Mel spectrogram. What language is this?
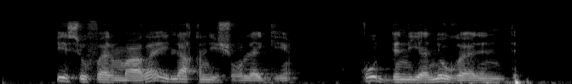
Kabyle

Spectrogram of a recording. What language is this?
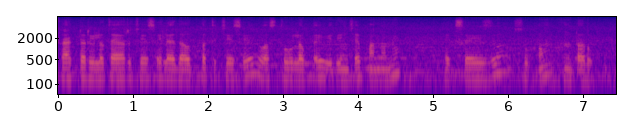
Telugu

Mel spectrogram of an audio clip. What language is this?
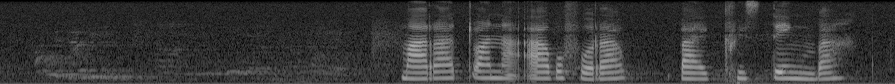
Northern Sotho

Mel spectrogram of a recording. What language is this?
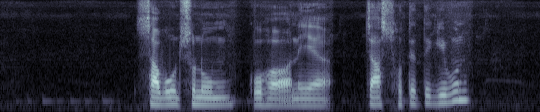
Santali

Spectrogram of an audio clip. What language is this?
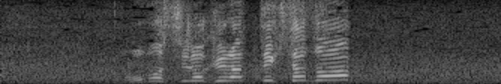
Japanese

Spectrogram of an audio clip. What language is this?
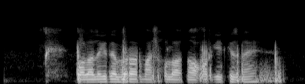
Uzbek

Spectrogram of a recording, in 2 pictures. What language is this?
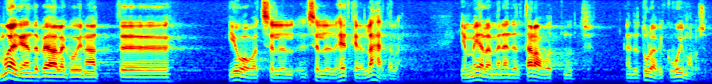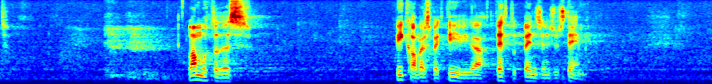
Estonian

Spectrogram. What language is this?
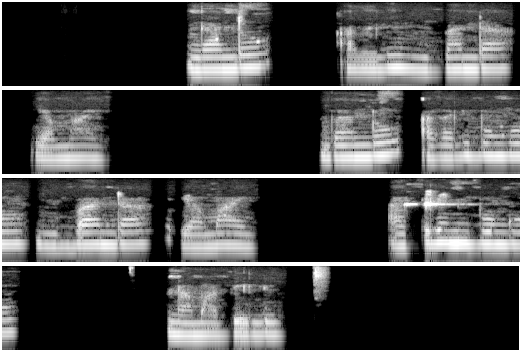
Lingala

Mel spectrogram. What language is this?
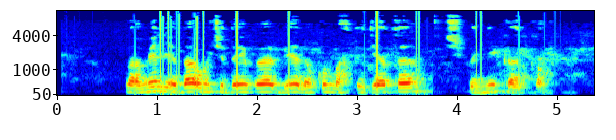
Pashto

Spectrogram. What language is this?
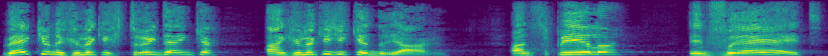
Dutch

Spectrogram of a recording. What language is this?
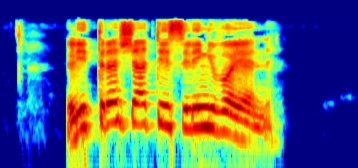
Esperanto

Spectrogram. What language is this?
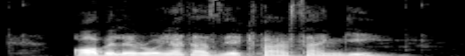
Persian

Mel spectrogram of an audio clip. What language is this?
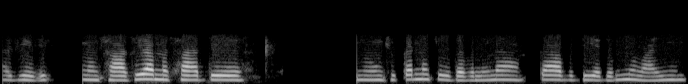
Manipuri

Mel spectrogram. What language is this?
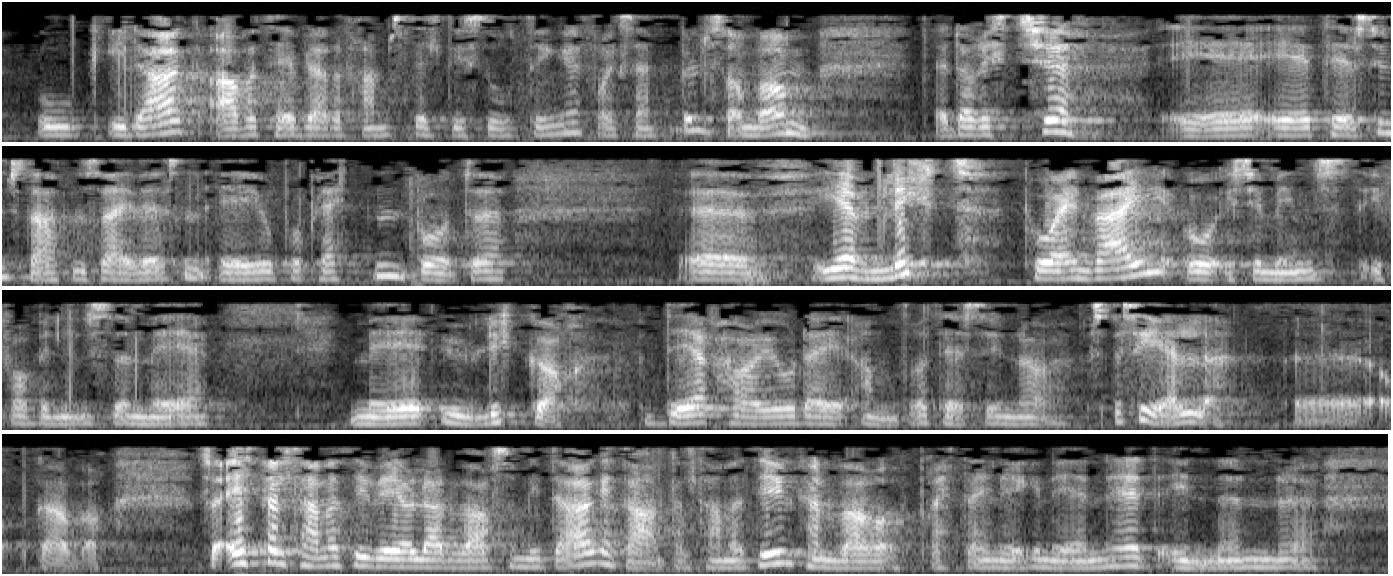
Norwegian Nynorsk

